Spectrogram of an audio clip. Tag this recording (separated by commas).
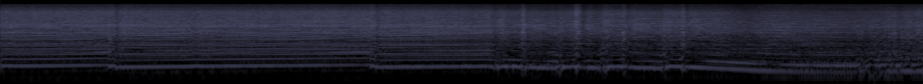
Car passing by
